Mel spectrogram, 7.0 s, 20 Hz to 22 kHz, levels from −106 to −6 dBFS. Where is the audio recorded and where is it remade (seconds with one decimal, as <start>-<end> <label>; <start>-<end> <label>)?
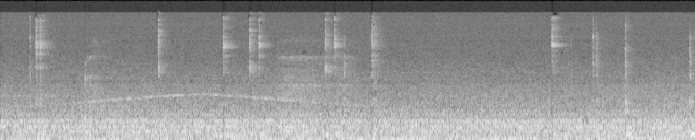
0.0-7.0 remade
